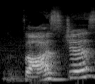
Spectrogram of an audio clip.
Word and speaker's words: Vosges: The first one, I'm not really sure how this is pronounced. Vosges, it's V-O-S-G-E-S.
